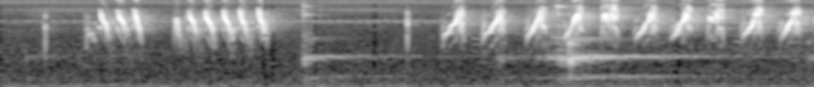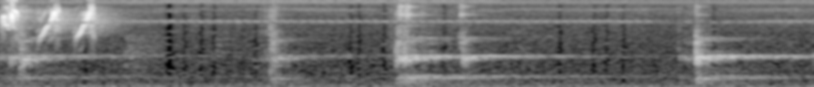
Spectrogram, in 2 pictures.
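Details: Caged hill prinia, a captive bird kept about three months and tutored to copy lovebird song, gives bursts of rapid high buzzy chirps, two short clusters then a longer run of about ten notes, over a steady electrical hum with occasional clicks.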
